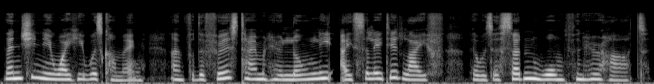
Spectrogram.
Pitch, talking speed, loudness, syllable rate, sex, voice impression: 235 Hz, 230 wpm, -16 LUFS, 5.6 syllables/s, female, very feminine, young, thin, slightly tensed, slightly powerful, slightly bright, hard, clear, fluent, slightly raspy, cute, slightly intellectual, refreshing, sincere, calm, very friendly, very reassuring, unique, elegant, slightly wild, sweet, lively, slightly kind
